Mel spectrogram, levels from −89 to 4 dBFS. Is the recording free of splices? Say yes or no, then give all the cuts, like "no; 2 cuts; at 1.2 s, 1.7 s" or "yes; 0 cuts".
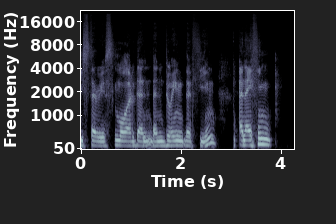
yes; 0 cuts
